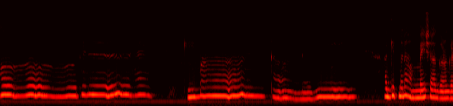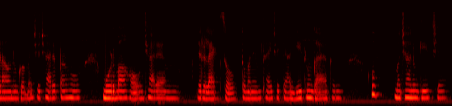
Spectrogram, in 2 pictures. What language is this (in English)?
Gujarati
